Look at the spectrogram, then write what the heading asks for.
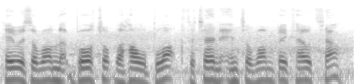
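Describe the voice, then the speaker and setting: Man, livestream host, casual chatty, slightly high voice, hoarse, clears throat often, outdoor seafront, faint street noise. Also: little pitch movement, fast talker, mellow. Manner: chatty, reads out viewer comments, frequent throat clearing. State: voice going hoarse. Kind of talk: casual walking livestream chat. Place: outdoors on a windy seafront at dusk.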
